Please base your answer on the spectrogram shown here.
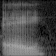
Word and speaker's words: A: a guy named Nanao A. And my understanding is that that's just a Japanese surname that is pronounced A. It's not the letter A.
